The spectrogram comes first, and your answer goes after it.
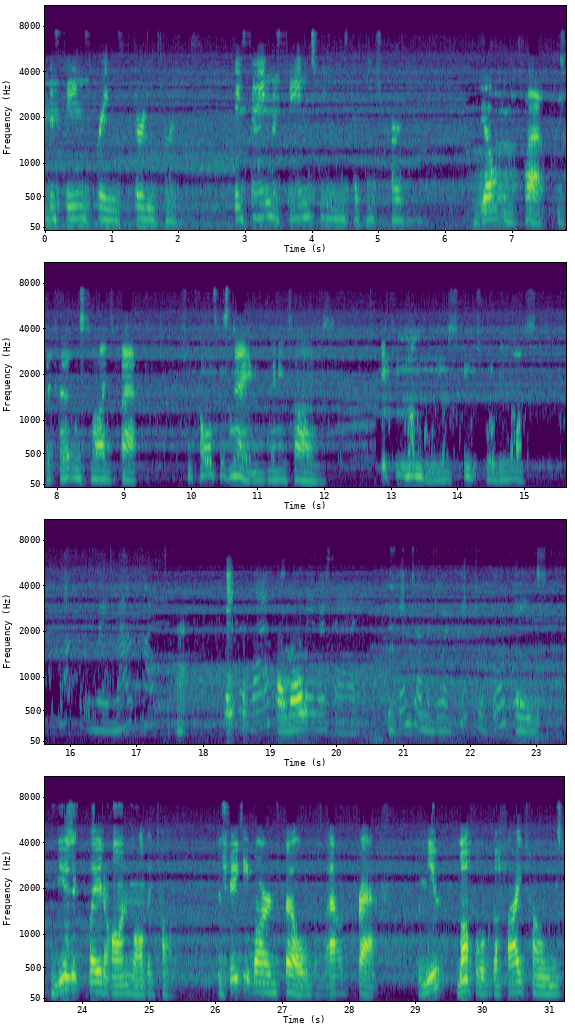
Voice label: Apple Airpods Pro 2nd generation Wind microphone

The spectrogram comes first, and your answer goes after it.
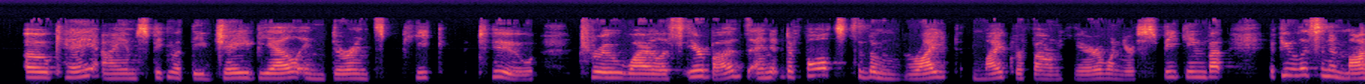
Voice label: JBL Endurance Peak II microphone

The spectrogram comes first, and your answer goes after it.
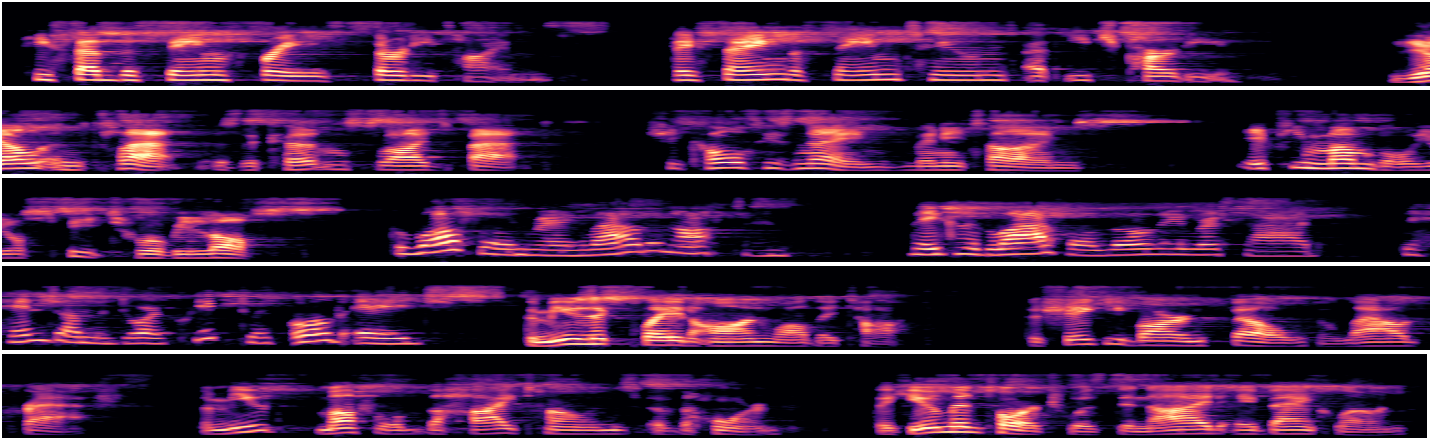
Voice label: Beats Studio3 Wireless Reverb microphone

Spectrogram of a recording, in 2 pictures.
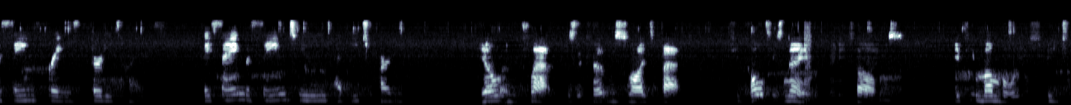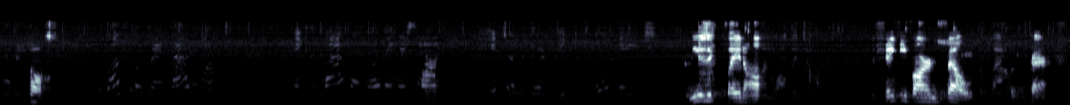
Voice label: Apple AirPods Pro Wind microphone sample

